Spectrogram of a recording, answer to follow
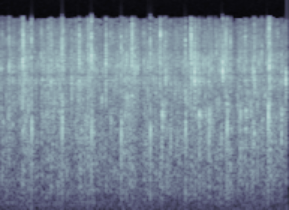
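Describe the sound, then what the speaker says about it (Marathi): Dense, steady audience applause fills a Hari kirtan gathering held as a memorial Ganga puja, with continuous loud clapping throughout and no voices on top. "एकदा परडे परिवारासाठी मोकळ्या मनाने जोरदार टाळी वाजवा"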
